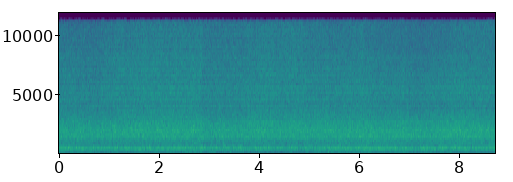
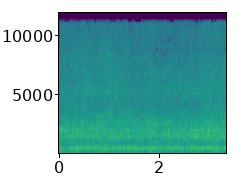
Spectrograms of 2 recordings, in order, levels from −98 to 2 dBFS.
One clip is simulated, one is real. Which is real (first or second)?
first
